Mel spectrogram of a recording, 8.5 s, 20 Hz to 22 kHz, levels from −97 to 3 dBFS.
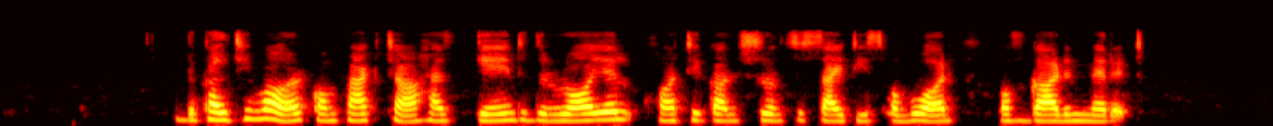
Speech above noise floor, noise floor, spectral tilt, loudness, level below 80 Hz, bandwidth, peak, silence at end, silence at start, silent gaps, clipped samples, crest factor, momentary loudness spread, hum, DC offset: over 69 dB; under -90 dBFS; -5 dB/octave; -21 LUFS; -68 dBFS; 8 kHz; -4 dBFS; 0.95 s; 1.2 s; none; under 0.1%; 18 dB; 11 LU; none; under 0.1%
